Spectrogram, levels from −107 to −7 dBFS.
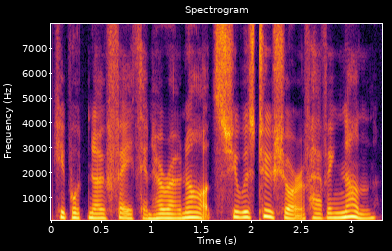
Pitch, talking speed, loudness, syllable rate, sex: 185 Hz, 270 wpm, -16 LUFS, 5.0 syllables/s, female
